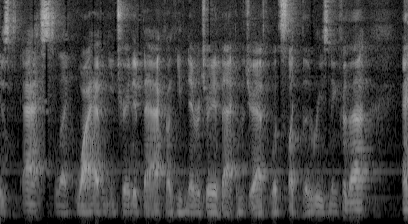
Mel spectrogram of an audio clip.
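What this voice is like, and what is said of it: Usual voice. Nothing is said of it.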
